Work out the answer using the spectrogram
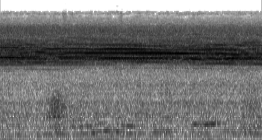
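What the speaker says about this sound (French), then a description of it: "Les cigales, là-bas, ont un bruit métallique." Cicadas in Madagascar making a metallic buzzing, a continuous high shrill drone holding steady and fairly loud throughout, with faint low murmurs beneath.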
